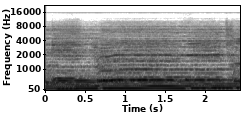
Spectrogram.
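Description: Music: a choir singing held chords that change about twice.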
